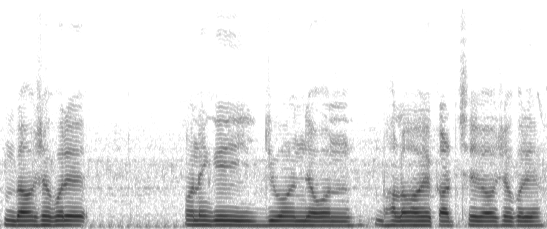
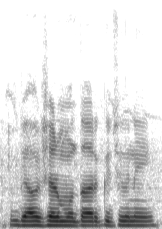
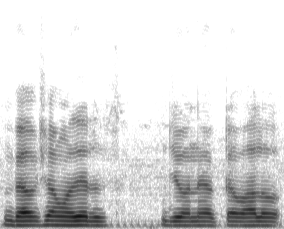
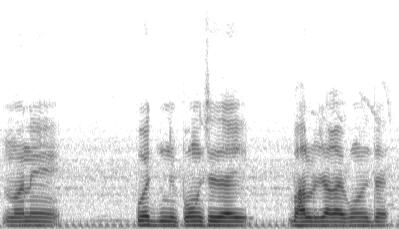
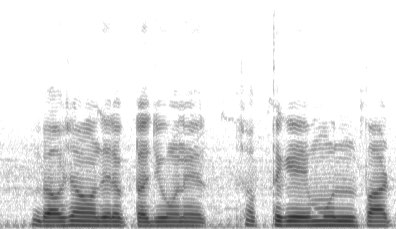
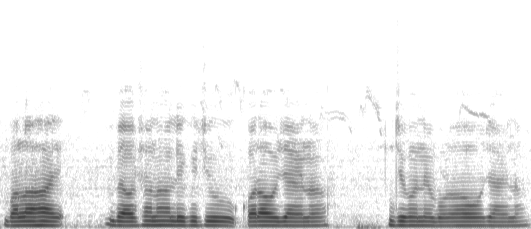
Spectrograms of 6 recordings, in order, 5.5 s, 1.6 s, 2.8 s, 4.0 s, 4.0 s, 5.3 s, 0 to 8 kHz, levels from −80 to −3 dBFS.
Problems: constant background noise, background conversations at intervals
